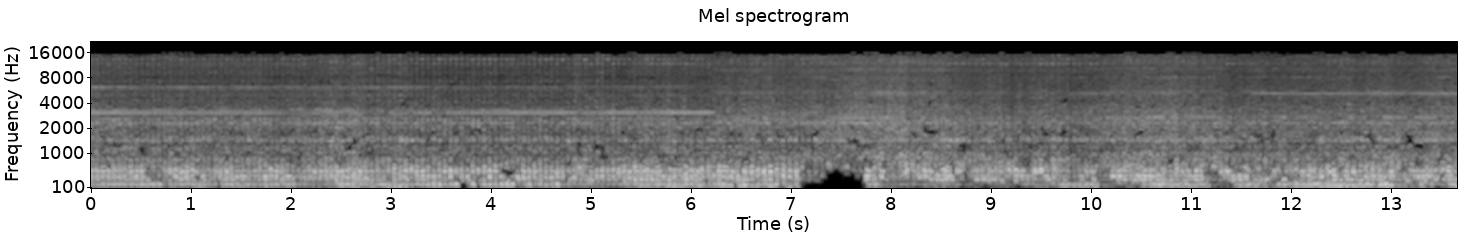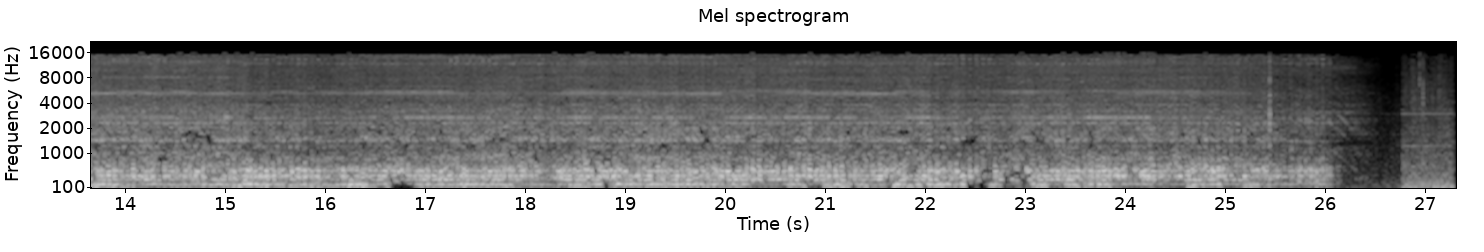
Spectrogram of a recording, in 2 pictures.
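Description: Electric hand mixer's motor running steadily at speed, its twin wire beaters whipping egg whites in a glass bowl, with a low hum and a high whine. The motor cuts off near the end.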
